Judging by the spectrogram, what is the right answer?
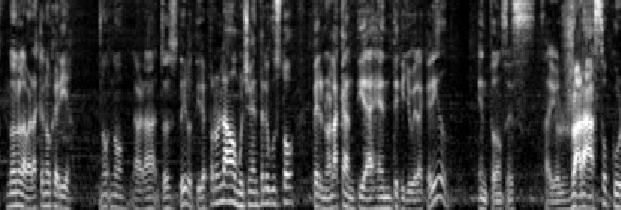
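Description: A man of medium pitch, very fast and animated in tone, with lively intonation, against noticeable background noise. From Costa Rica (born in Lima, Peru, moved at 7). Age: 40s. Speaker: singer and comedian. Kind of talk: casual interview talk.

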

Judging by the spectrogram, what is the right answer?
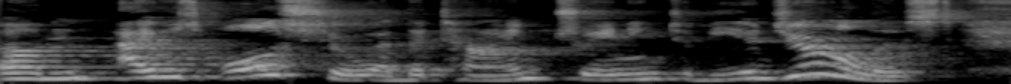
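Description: Noticeable background noise sits behind a woman talking. Her pitch is fairly high and her pace moderate. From India (New Delhi). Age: 30s. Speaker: reuse entrepreneur and designer. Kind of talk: interview.

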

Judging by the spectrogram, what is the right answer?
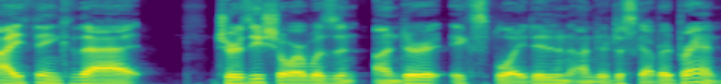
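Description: Recorded very cleanly against a silent background, a man with an unremarkable speaking voice talks at a moderate pace, fairly low in pitch with ordinary pitch variation. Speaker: producer and guest host. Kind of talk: casual chat. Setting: studio.

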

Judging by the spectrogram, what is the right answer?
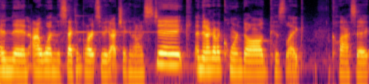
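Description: With music in the background, a woman talks at medium pitch with ordinary pitch variation. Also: moderate pace. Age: 20s. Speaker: podcast host. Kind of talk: casual chat. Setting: home studio. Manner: animated.

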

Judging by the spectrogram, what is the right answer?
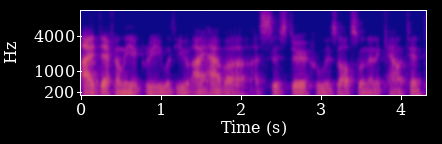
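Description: With a bright, sharp tone and fairly low pitch, a man talks at a moderate pace in a monotone, flat intonation on a very clean recording with a silent background. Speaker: tax and estate planning specialist. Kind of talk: professional discussion.

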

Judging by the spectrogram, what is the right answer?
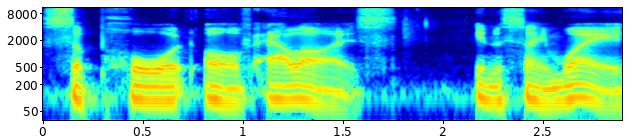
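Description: Very deep and low, a man's voice carries an Australian accent with ordinary pitch variation. The recording is very clean, the background silent. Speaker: foreign policy scholar. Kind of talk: interview.

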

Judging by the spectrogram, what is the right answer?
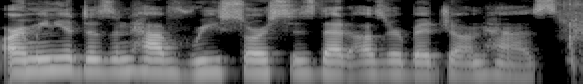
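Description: In a Californian accent, a woman talks at a medium pitch with fairly even intonation. The recording is very clean and the background silent. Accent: Californian American. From Los Angeles, US. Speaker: comedian. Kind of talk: casual interview. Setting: studio.

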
